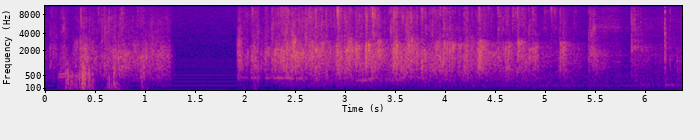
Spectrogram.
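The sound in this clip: Audience applause welcomes a speaker in a church: loud, dense clapping opens, drops to a brief lull, then swells into a long steady round.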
